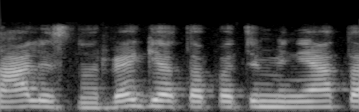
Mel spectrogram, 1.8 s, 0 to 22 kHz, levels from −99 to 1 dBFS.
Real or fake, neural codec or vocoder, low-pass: real; none; 9.9 kHz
